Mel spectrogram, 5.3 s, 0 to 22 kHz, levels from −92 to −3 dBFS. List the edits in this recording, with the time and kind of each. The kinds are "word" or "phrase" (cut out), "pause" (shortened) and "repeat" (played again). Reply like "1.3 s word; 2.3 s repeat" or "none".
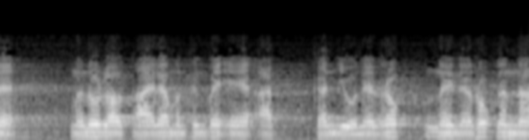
3.1 s pause

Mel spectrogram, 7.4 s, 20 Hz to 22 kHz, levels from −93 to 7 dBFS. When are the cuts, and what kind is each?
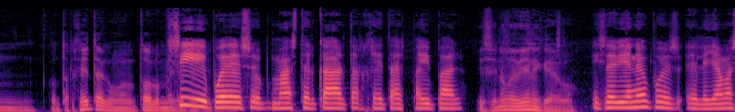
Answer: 4.0 s word; 6.0 s word

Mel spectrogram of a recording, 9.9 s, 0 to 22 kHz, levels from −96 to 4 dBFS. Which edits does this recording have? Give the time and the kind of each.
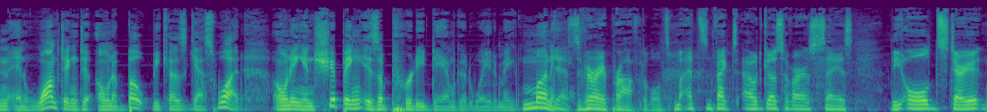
none

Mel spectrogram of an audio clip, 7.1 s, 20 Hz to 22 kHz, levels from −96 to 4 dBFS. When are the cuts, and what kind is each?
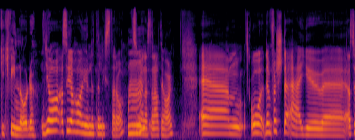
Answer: none

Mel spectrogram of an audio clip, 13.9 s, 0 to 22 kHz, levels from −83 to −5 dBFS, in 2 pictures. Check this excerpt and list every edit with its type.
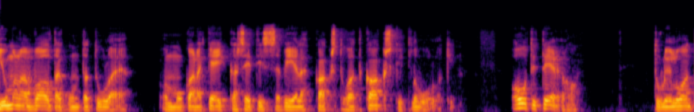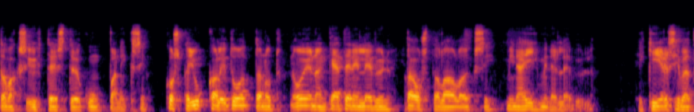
9.8 s word; 11.0 s phrase

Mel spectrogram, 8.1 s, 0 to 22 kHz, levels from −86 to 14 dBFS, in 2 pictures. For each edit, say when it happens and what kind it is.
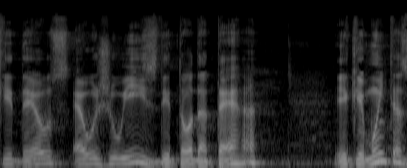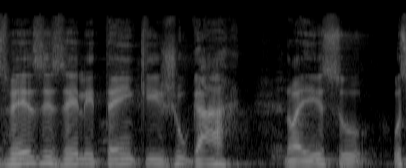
none

